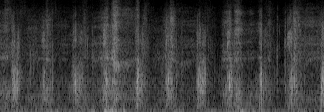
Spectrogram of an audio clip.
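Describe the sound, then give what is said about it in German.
Footsteps of someone jogging on a forest fitness trail: regular, evenly spaced footfalls in a steady running rhythm, soft and fairly quiet, with no voices. “Also jetzt macht es gerade Spass zum Joggerlen.”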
